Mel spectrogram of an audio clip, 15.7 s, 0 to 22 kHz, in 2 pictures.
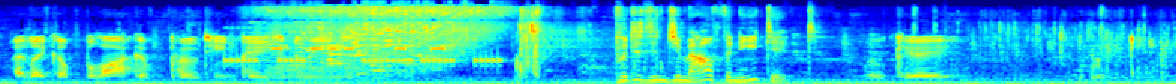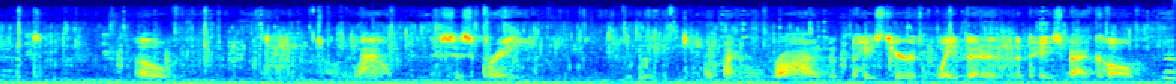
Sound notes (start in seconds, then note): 1.5 replicator chimes and emits a wet block of paste; 6.8 chewing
